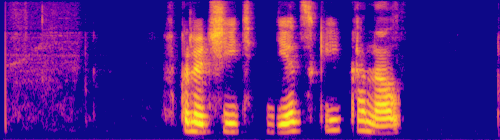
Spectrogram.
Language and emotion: Russian, neutral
